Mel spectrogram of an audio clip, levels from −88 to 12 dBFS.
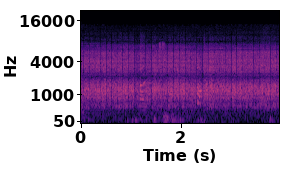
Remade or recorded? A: recorded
